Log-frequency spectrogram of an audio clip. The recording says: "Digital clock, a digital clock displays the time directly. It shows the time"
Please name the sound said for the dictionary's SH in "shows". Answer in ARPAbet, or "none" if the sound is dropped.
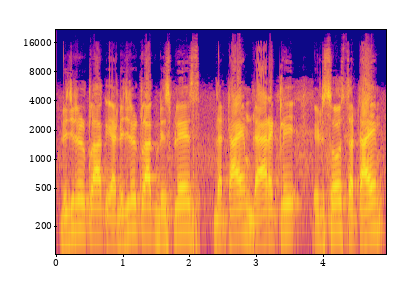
S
